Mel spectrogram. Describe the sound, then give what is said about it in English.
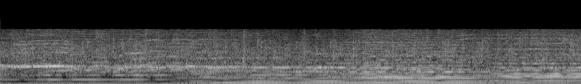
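An audience claps and cheers loudly for several seconds, with scattered whoops and shouts over a steady low hum of music underneath. “Clap for Jesus.”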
